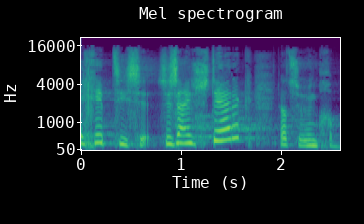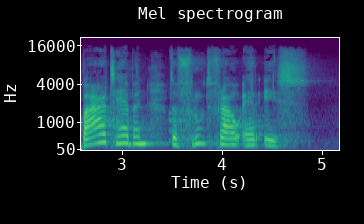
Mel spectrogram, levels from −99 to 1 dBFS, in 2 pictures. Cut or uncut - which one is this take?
cut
